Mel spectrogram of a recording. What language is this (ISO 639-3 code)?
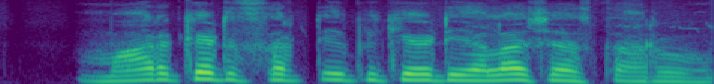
tel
